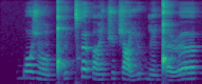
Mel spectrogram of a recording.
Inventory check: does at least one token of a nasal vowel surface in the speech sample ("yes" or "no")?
yes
